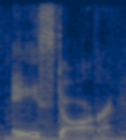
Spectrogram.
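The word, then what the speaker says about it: Sagittarius A*: Its name is Sagittarius A, pronounced A star, and it's four million times as heavy as the sun.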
